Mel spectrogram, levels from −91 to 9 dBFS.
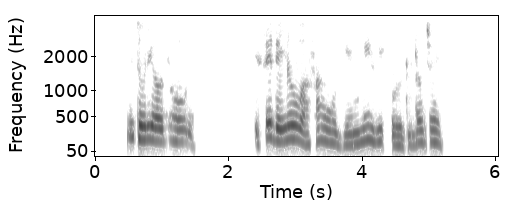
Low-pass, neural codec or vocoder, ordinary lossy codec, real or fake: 3.6 kHz; codec, 16 kHz in and 24 kHz out, 2.2 kbps, FireRedTTS-2 codec; none; fake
